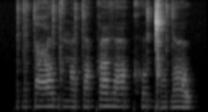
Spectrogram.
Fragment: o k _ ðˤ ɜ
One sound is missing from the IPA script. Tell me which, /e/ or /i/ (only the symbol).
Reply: i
